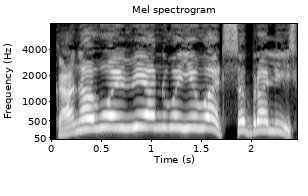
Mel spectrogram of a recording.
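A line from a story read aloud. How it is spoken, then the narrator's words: Shout from behind. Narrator (Russian): крикнули сзади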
